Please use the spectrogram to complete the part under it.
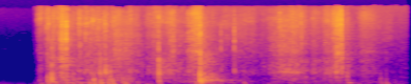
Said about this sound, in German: Ich nehme jetzt ein Buch aus der Schachtel. Das ist eine Schenkung, die wir gerade bekommen haben.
